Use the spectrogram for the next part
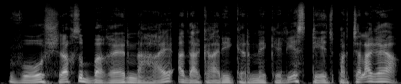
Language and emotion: Urdu, disgusted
